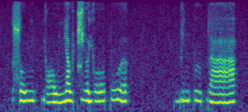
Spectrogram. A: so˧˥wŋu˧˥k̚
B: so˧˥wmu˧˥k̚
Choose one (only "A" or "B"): A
